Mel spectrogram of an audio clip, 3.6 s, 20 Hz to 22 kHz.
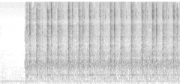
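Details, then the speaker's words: Brother PS10 small sewing machine, unused for years, after rotary hook and bobbin case repair and upper tension adjustment: quick even needle ticking over low mains hum, no knocking or catching; stitching normally. "요게 지금 정상적으로 박음질된 모양이 보이시죠? 이런 식으로 박음질하는 기계인데"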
